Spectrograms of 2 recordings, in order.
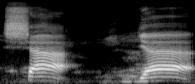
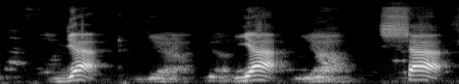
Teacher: Jim ya dan syin ya sya ee ya kemudian ja ya tiga huruf ini itu keluar dari tengah lidah yang bertemu dengan langit-langit atas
